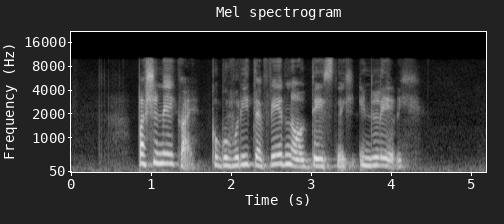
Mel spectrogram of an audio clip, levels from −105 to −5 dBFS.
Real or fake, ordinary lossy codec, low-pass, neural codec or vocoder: fake; none; 9.9 kHz; codec, 32 kHz, 1.9 kbps, SNAC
